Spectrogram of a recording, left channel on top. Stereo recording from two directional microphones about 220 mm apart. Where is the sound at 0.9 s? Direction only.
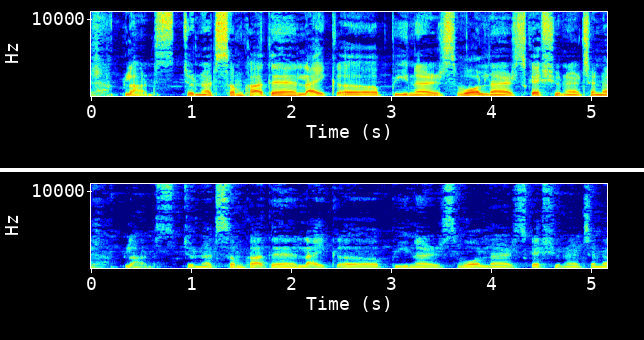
50° left (ahead or behind).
